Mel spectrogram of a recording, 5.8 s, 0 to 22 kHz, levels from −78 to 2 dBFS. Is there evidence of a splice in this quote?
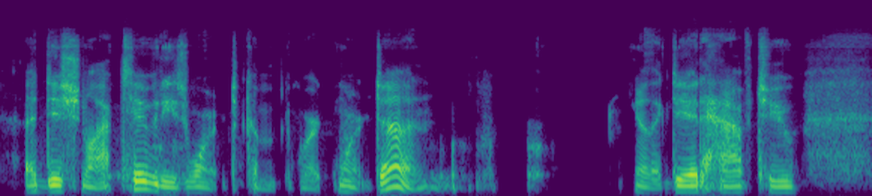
yes; 2 cuts; at 3.1 s, 4.4 s

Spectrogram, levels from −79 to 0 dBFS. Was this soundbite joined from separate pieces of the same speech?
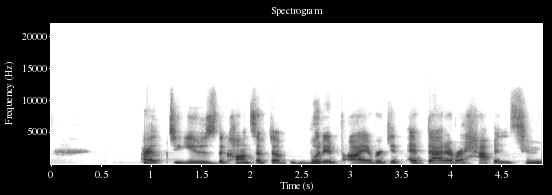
yes; 4 cuts; at 1.2 s, 2.3 s, 2.9 s, 3.5 s

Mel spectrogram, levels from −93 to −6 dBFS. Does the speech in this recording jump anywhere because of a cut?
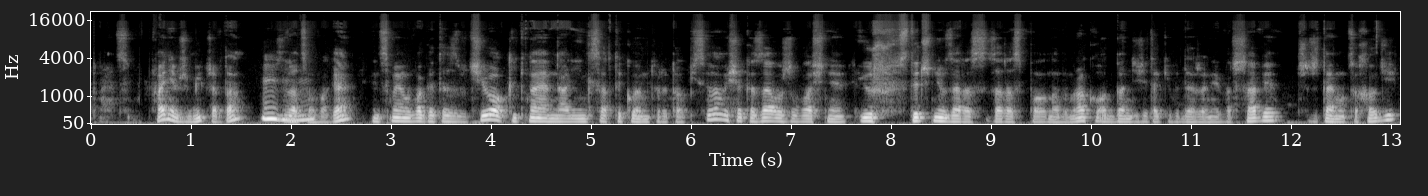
no; 0 cuts

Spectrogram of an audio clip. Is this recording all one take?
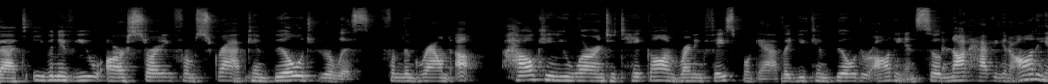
no; 4 cuts; at 2.5 s, 4.9 s, 7.8 s, 9.4 s

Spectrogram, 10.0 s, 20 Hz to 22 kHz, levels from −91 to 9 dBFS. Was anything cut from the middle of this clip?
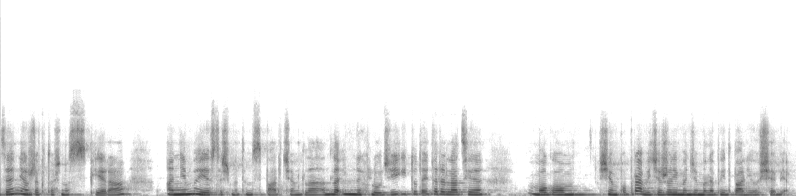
no; 0 cuts

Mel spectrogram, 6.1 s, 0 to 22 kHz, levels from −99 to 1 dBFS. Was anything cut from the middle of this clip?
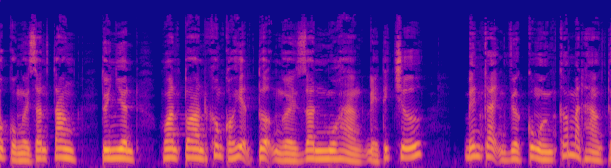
no; 0 cuts

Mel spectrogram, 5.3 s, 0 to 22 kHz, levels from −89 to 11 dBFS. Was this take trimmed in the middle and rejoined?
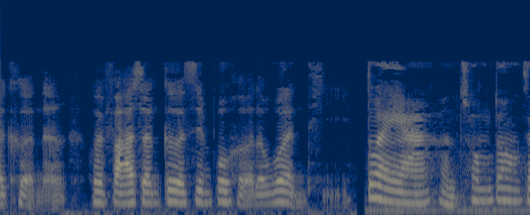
yes; 1 cut; at 3.6 s

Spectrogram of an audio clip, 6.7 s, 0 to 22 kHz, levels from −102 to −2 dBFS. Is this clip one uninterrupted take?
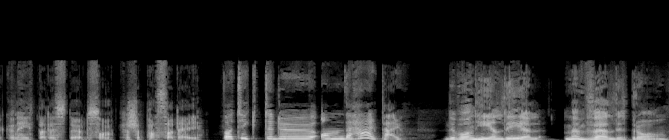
no; 3 cuts; at 1.2 s, 2.1 s, 4.2 s

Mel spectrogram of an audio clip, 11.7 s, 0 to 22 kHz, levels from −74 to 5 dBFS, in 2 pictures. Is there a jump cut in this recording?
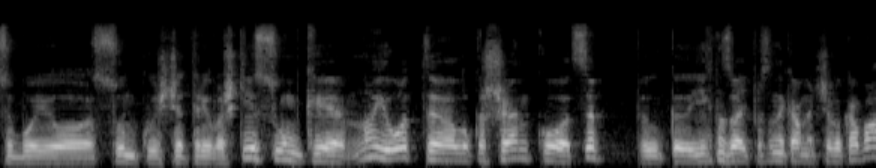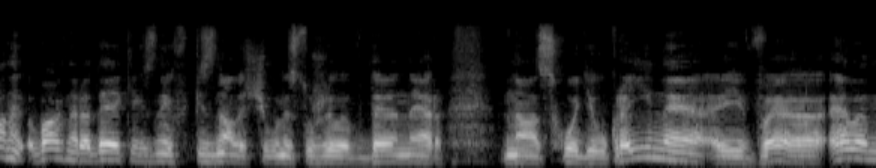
no; 0 cuts

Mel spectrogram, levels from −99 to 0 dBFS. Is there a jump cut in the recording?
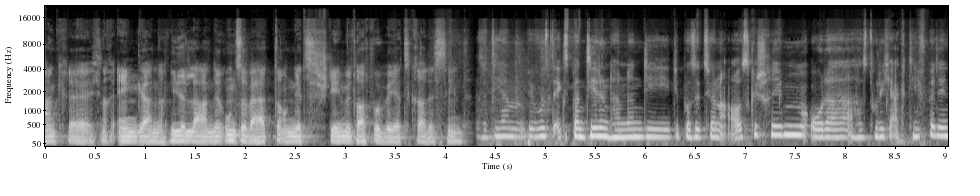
no; 0 cuts

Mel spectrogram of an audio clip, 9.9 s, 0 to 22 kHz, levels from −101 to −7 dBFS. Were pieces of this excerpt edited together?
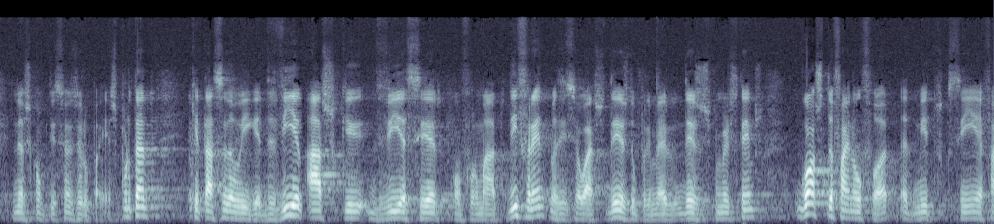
yes; 2 cuts; at 1.9 s, 3.0 s

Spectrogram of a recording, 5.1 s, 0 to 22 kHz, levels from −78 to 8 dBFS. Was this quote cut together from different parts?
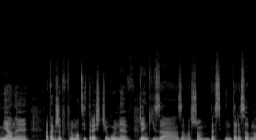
yes; 2 cuts; at 1.2 s, 2.8 s

